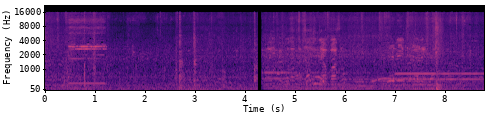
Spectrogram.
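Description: Vehicle engines idling in a stopped line of traffic, a steady low rumble, with a short car-horn toot about half a second in. After a brief dropout in the middle, people's voices and a held two-note horn start near the end.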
